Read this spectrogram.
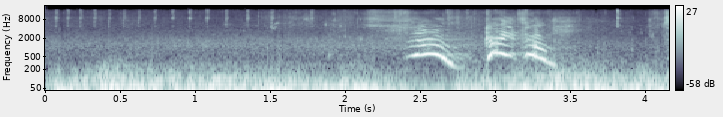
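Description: Something splashes in the water close by.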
